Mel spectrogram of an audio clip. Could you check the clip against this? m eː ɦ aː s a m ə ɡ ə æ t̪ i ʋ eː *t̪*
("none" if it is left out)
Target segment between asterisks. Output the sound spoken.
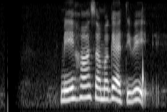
none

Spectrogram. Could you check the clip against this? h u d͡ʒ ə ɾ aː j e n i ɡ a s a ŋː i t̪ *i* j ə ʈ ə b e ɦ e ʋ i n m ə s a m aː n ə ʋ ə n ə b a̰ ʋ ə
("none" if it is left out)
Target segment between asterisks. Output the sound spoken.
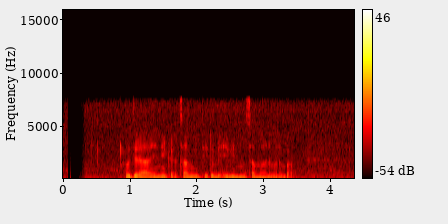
i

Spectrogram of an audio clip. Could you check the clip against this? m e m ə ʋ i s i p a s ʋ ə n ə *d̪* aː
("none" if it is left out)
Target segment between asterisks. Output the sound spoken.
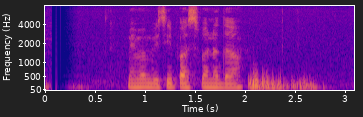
d̪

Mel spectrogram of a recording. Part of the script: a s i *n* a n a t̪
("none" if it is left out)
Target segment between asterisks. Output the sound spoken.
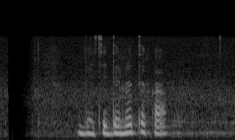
d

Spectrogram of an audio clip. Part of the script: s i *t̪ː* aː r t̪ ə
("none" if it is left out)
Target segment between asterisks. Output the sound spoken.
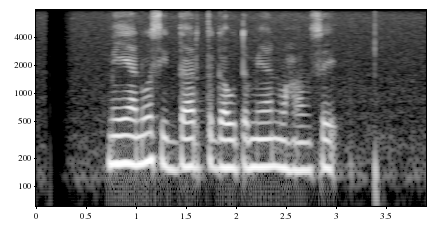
d̪ː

